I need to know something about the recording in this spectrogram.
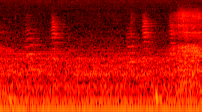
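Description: A steady low hum with no speech, the constant background picked up by a computer microphone in a room.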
